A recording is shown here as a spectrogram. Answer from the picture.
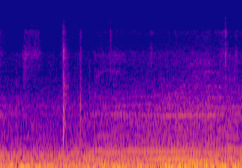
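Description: A Lexus car engine hums steadily while driving, a constant low rumble with faint road noise and a couple of brief clicks, with no one talking.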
